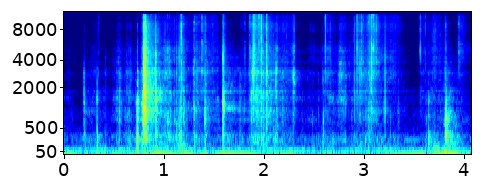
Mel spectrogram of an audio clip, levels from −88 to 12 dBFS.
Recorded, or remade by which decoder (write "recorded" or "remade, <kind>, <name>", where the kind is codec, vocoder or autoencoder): remade, codec, SNAC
